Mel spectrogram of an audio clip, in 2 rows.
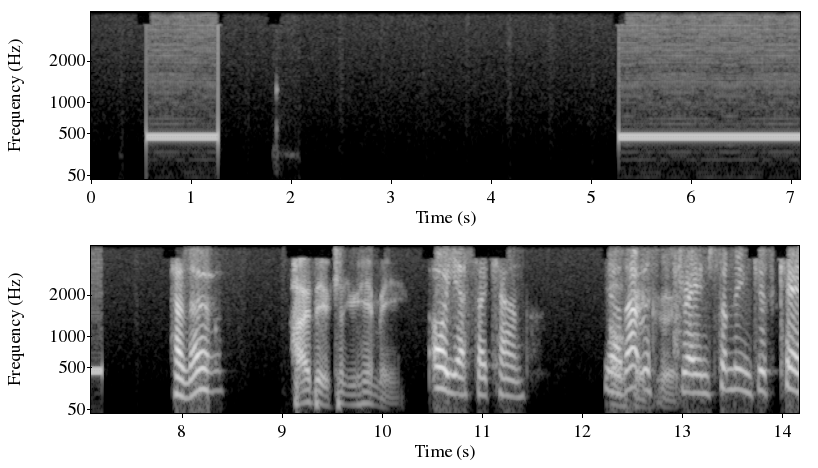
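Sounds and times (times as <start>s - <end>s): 
telephone dial tone while a call is redialled: 0.6s - 1.3s, 5.3s - 7.2s
speech: 7.9s - 8.4s, 9.1s - 11.5s, 12.2s - 14.1s.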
